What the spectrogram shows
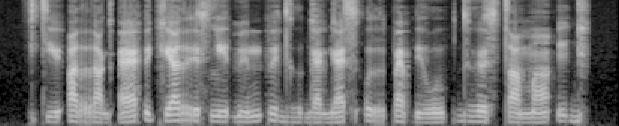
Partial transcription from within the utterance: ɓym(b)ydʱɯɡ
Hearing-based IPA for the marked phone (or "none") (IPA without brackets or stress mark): p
